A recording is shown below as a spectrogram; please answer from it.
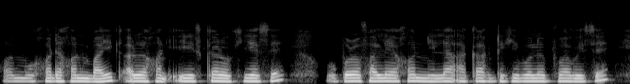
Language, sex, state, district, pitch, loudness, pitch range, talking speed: Assamese, male, Assam, Kamrup Metropolitan, 145 Hz, -14 LUFS, 145-150 Hz, 160 wpm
